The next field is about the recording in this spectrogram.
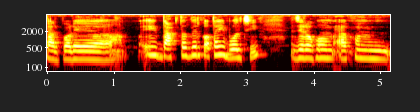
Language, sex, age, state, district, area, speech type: Bengali, female, 30-45, West Bengal, Kolkata, urban, spontaneous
